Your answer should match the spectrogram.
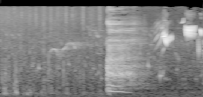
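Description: A brief whooshing rustle, then a few quick, bright sparrow chirps close by, sharp and high-pitched, bunched together at the end with no talking.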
